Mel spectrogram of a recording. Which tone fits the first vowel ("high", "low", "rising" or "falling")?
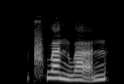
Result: falling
